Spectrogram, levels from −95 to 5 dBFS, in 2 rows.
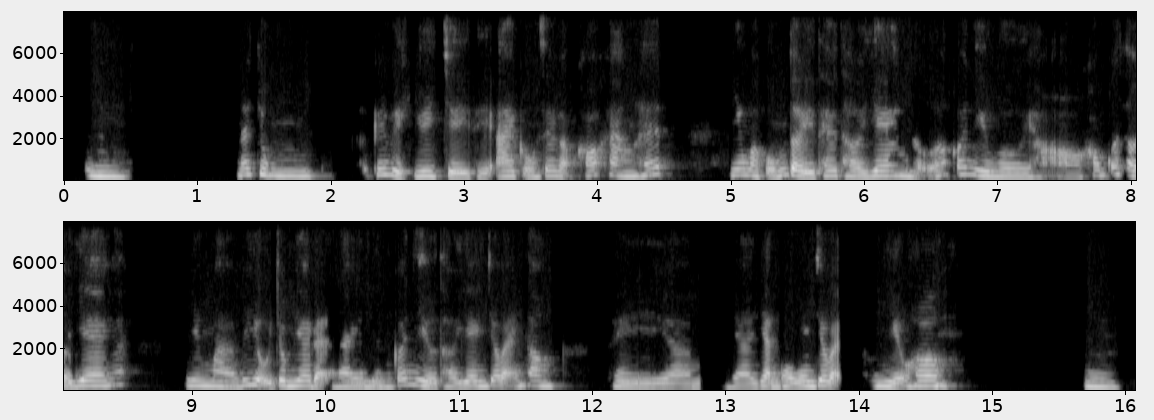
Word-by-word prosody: Ừm. 230 Hz, -3 st, +5 dB, 0.8 s
Nói 290 Hz, +2 st, -2 dB
chung, 250 Hz, -4 st, +1 dB, 0.4 s
ờ, -, -, -17 dB
cái 295 Hz, +1 st, -1 dB
việc 235 Hz, -6 st, +2 dB
duy 240 Hz, +1 st, +4 dB
trì 220 Hz, -, +6 dB, 0.2 s
thì 200 Hz, -, -3 dB
ai 230 Hz, +4 st, 0 dB
cũng 220 Hz, -, -2 dB
sẽ 250 Hz, +1 st, -3 dB
gặp 215 Hz, -, -2 dB
khó 270 Hz, -, -2 dB
khăn 245 Hz, -4 st, 0 dB
hết. 285 Hz, +7 st, -3 dB, 0.5 s
Nhưng 285 Hz, +1 st, -2 dB
mà 270 Hz, -, +1 dB
cũng 275 Hz, -, 0 dB
tùy 230 Hz, -9 st, +7 dB
theo 255 Hz, 0 st, 0 dB
thời 225 Hz, -3 st, 0 dB
gian 245 Hz, +1 st, +1 dB
nữa, 225 Hz, -, -4 dB
có 325 Hz, -, -3 dB
nhiều 250 Hz, -7 st, +2 dB
người 210 Hz, -1 st, -1 dB
họ 205 Hz, -1 st, -7 dB
không 275 Hz, -1 st, -5 dB
có 335 Hz, -, -3 dB
thời 220 Hz, -, +3 dB
gian 255 Hz, 0 st, +3 dB
á, 305 Hz, -, -12 dB, 0.4 s
nhưng 255 Hz, -1 st, +1 dB
mà 240 Hz, -, +2 dB, 0.2 s
ví 275 Hz, -, -1 dB
dụ 275 Hz, -, +5 dB
trong 250 Hz, 0 st, +5 dB
giai 245 Hz, -1 st, +2 dB
đoạn 215 Hz, -, +1 dB
này 215 Hz, -1 st, +1 dB, 0.2 s
mình 205 Hz, 0 st, -3 dB
có 280 Hz, -, -1 dB
nhiều 260 Hz, -8 st, +1 dB
thời 220 Hz, -1 st, -4 dB
gian 230 Hz, +1 st, +2 dB
cho 245 Hz, -1 st, 0 dB
bản 220 Hz, +3 st, 0 dB
thân 255 Hz, -2 st, -1 dB, 0.5 s
thì, 230 Hz, -, -1 dB, 0.4 s
ờ, 195 Hz, 0 st, -5 dB, 0.3 s
d 205 Hz, -, -10 dB, 0.2 s
dành 210 Hz, -2 st, +3 dB
thời 225 Hz, -2 st, +2 dB
gian 230 Hz, +1 st, +5 dB
cho 250 Hz, -, +5 dB
bản 215 Hz, -, +3 dB, 0.2 s
thân 245 Hz, 0 st, +2 dB
nhiều 210 Hz, -1 st, +3 dB
hơn. 245 Hz, +1 st, +4 dB, 1.0 s
Ừm. 215 Hz, -4 st, +2 dB
240 Hz, 230 wpm, -23 LUFS, 220-260 Hz, 1.0 s, tùy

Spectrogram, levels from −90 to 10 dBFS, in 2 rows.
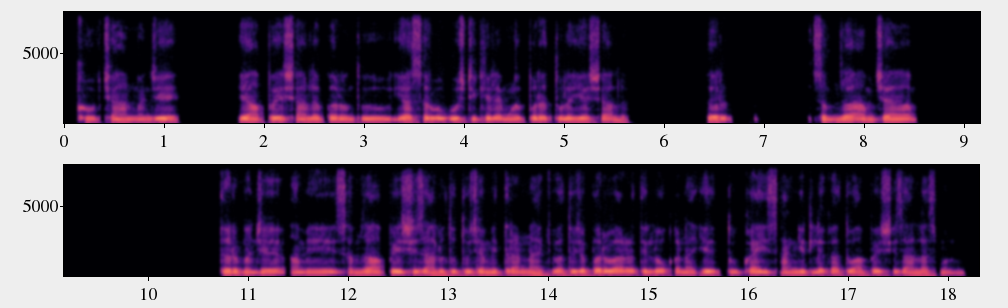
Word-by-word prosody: खूप 145 Hz, -2 st, -4 dB
छान. 135 Hz, -3 st, -2 dB
म्हणजे 130 Hz, +2 st, +3 dB, 0.8 s
हे -, -, +8 dB
अपयश 140 Hz, +3 st, 0 dB
आलं, 135 Hz, -1 st, 0 dB
परंतु 130 Hz, 0 st, 0 dB
या 135 Hz, -2 st, +3 dB
सर्व 130 Hz, 0 st, +2 dB
गोष्टी 135 Hz, 0 st, +1 dB
केल्यामुळे 130 Hz, -1 st, 0 dB
परत 145 Hz, +1 st, +3 dB
तुला 140 Hz, -1 st, +3 dB
यश 130 Hz, 0 st, -3 dB
आलं. 120 Hz, -2 st, -4 dB, 0.8 s
तर -, -, +4 dB
अ, -, -, -8 dB, 0.9 s
समजा 160 Hz, +3 st, +2 dB
आमच्या 160 Hz, +1 st, 0 dB, 2.4 s
तर 160 Hz, -1 st, +4 dB
म्हणजे 150 Hz, 0 st, 0 dB, 0.2 s
आम्ही 150 Hz, 0 st, -1 dB
समजा 135 Hz, -2 st, -2 dB
अपयशी 140 Hz, +2 st, +3 dB
झालो 125 Hz, -2 st, -1 dB
होतो. 120 Hz, +1 st, 0 dB
तुझ्या 135 Hz, 0 st, +2 dB
मित्रांना 125 Hz, -2 st, -1 dB
किंवा 115 Hz, +2 st, -2 dB
तुझ्या 125 Hz, -1 st, +5 dB
परिवारातील 125 Hz, 0 st, +4 dB
लोकांना 130 Hz, +1 st, -1 dB
हे 135 Hz, -1 st, +6 dB
तू 140 Hz, -, -3 dB
काही 140 Hz, 0 st, +3 dB
सांगितलं 135 Hz, -1 st, -1 dB
का, 125 Hz, -, -1 dB
तू 130 Hz, -, +2 dB
अपयशी 120 Hz, +1 st, -1 dB
झालास 120 Hz, -1 st, -5 dB
म्हणून? 65 Hz, +3 st, -10 dB
130 Hz, 135 wpm, -23 LUFS, 125-140 Hz, 2.4 s, हे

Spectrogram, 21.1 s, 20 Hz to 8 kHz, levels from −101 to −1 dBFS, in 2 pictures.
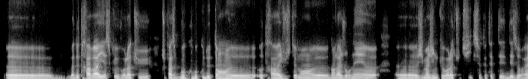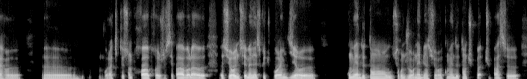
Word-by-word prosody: heu, 85 Hz, -3 st, +4 dB, 0.3 s
bah, 85 Hz, -, -3 dB
de 85 Hz, -, 0 dB
travail. 100 Hz, 0 st, +5 dB
Est-ce 90 Hz, 0 st, -2 dB
que, -, -, -5 dB
voilà, 85 Hz, +1 st, +1 dB
tu 85 Hz, -3 st, -6 dB, 0.2 s
tu -, -, -15 dB
passes 95 Hz, -4 st, +2 dB
beaucoup, 115 Hz, +6 st, -1 dB
beaucoup 115 Hz, 0 st, -2 dB
de 105 Hz, -, +3 dB
temps, 120 Hz, -1 st, +2 dB
heu, 95 Hz, -1 st, +2 dB
au 105 Hz, -, -1 dB
travail 110 Hz, +2 st, +1 dB
justement, 100 Hz, 0 st, -2 dB
heu, 85 Hz, -1 st, +1 dB
dans 90 Hz, +1 st, -3 dB
la 100 Hz, +1 st, +2 dB
journée? 115 Hz, +6 st, -2 dB
Heu 95 Hz, -4 st, 0 dB, 0.5 s
heu, 85 Hz, -1 st, +2 dB
j'imagine 90 Hz, +4 st, -1 dB
que 90 Hz, -, -6 dB
voilà, 85 Hz, +4 st, +2 dB
tu -, -, -20 dB
te -, -, -15 dB
fixes -, -, -13 dB
peut-être -, -, -10 dB
tes -, -, -4 dB
des 80 Hz, +1 st, -2 dB
horaires, 90 Hz, +2 st, -1 dB
heu 75 Hz, -1 st, -4 dB, 0.5 s
heu, 75 Hz, -2 st, -1 dB, 0.6 s
voilà, -, -, -4 dB
qui -, -, -18 dB
te -, -, -8 dB
sont -, -, -6 dB
propres, 110 Hz, -5 st, +1 dB
heu, -, -, +1 dB
je 80 Hz, 0 st, -8 dB
sais 80 Hz, -, -11 dB
pas, 105 Hz, 0 st, +4 dB
voilà, 90 Hz, +2 st, +3 dB
heu 85 Hz, -4 st, +3 dB, 0.3 s
heu, -, -, 0 dB
sur 95 Hz, +2 st, +4 dB
1 95 Hz, -, +3 dB
semaine, 100 Hz, +3 st, +2 dB
est-ce 95 Hz, -4 st, 0 dB
que -, -, -7 dB
tu -, -, -30 dB
pourrais 95 Hz, -1 st, +2 dB
me 90 Hz, -, 0 dB
dire, 95 Hz, +3 st, +2 dB
heu, 75 Hz, -3 st, +2 dB, 0.6 s
combien 95 Hz, 0 st, +3 dB
de 90 Hz, +1 st, 0 dB
temps? 105 Hz, +2 st, 0 dB
Ou 85 Hz, -4 st, -1 dB
sur 90 Hz, -, -6 dB
1 85 Hz, -, -2 dB
journée 95 Hz, +8 st, 0 dB
bien 100 Hz, 0 st, -2 dB
sûr, 105 Hz, 0 st, -5 dB
combien 95 Hz, -1 st, -3 dB
de 85 Hz, -, 0 dB
temps 100 Hz, +3 st, -4 dB
tu -, -, -17 dB
pa -, -, -1 dB
tu -, -, -18 dB
passes? 90 Hz, 0 st, -5 dB
Heu 80 Hz, 0 st, -1 dB
95 Hz, 215 wpm, -24 LUFS, 85-100 Hz, 0.6 s, travail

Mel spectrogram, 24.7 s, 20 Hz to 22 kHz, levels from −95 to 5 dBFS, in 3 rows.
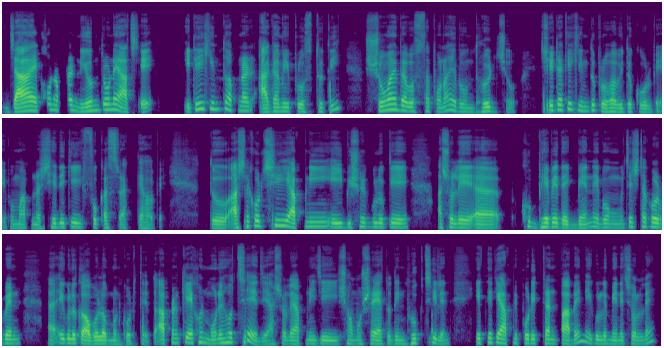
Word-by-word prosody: যা 130 Hz, +1 st, +12 dB, 0.2 s
এখন 195 Hz, +5 st, -7 dB
আপনার 180 Hz, -, -2 dB
নিয়ন্ত্রণে 170 Hz, +7 st, +2 dB
আছে, 120 Hz, -, -2 dB, 0.6 s
এটাই 205 Hz, +9 st, 0 dB
কিন্তু 215 Hz, 0 st, -4 dB
আপনার 155 Hz, -1 st, 0 dB, 0.2 s
আগামী 135 Hz, +2 st, -1 dB
প্রস্তুতি, 130 Hz, -, -5 dB, 0.5 s
সময় 185 Hz, +6 st, +4 dB
ব্যবস্থাপনা, 145 Hz, -2 st, 0 dB
এবং 130 Hz, -3 st, -5 dB, 0.2 s
ধৈর্য 135 Hz, -3 st, -1 dB, 0.5 s
সেটাকে 180 Hz, +3 st, +1 dB
কিন্তু 150 Hz, +2 st, -3 dB
প্রভাবিত 125 Hz, -1 st, 0 dB
করবে 115 Hz, -3 st, -5 dB
এবং 120 Hz, -, -12 dB
আপনার 115 Hz, -1 st, -7 dB
সেদিকেই 140 Hz, +1 st, -1 dB
ফোকাস 125 Hz, -2 st, -4 dB
রাখতে 110 Hz, -, -8 dB
হবে। -, -, -11 dB, 0.6 s
তো 125 Hz, -, +1 dB, 0.3 s
আশা 170 Hz, -, -2 dB
করছি 180 Hz, +2 st, +1 dB, 0.2 s
আপনি 160 Hz, -1 st, -5 dB, 0.3 s
এই 140 Hz, -, +3 dB
বিষয়গুলোকে 145 Hz, -1 st, -1 dB, 0.5 s
আসলে 135 Hz, 0 st, +2 dB, 0.2 s
আ -, -, +5 dB, 0.5 s
খুব 165 Hz, -, -4 dB
ভেবে 150 Hz, +1 st, +5 dB
দেখবেন 115 Hz, +2 st, -1 dB
এবং 135 Hz, 0 st, -2 dB, 0.2 s
চেষ্টা 155 Hz, +1 st, -1 dB
করবেন 140 Hz, -2 st, +4 dB, 0.4 s
আ -, -, +1 dB
এগুলোকে 145 Hz, -1 st, +2 dB
অবলম্বন 120 Hz, -1 st, +2 dB
করতে। 110 Hz, -, -6 dB
তো -, -, -4 dB
আপনার 155 Hz, -1 st, -4 dB
কি -, -, -3 dB
এখন 170 Hz, +3 st, -4 dB
মনে 145 Hz, +3 st, 0 dB
হচ্ছে, 165 Hz, 0 st, -1 dB, 0.2 s
যে 105 Hz, -, -5 dB
আসলে 120 Hz, +2 st, -4 dB
আপনি 125 Hz, -, -7 dB
যেই 120 Hz, -1 st, 0 dB, 0.2 s
সমস্যায় 125 Hz, 0 st, +1 dB
এতদিন 125 Hz, 0 st, -5 dB
ভুগছিলেন 145 Hz, -4 st, -2 dB, 0.4 s
এর 150 Hz, -, +1 dB
থেকে 160 Hz, 0 st, +1 dB
আপনি 145 Hz, -, -8 dB
পরিত্রাণ 140 Hz, 0 st, +2 dB
পাবেন 125 Hz, -, +5 dB
এগুলো 130 Hz, -1 st, -1 dB
মেনে 115 Hz, 0 st, -2 dB
চললে? 120 Hz, +6 st, -3 dB
140 Hz, 155 wpm, -25 LUFS, 125-155 Hz, 0.6 s, যা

